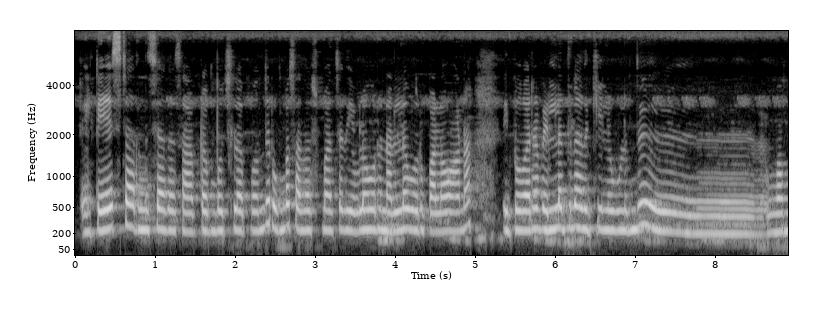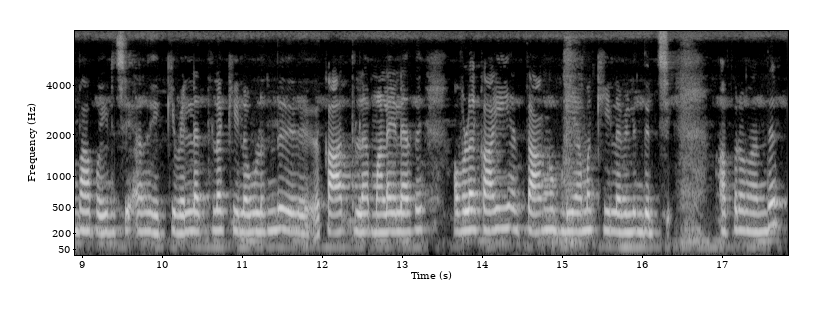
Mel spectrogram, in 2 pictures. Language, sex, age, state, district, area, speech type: Tamil, female, 30-45, Tamil Nadu, Thoothukudi, urban, spontaneous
